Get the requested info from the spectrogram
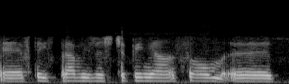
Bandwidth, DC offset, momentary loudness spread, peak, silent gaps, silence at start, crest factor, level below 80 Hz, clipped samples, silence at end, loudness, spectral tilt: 6.2 kHz; under 0.1%; 4 LU; -12 dBFS; none; 0 s; 12 dB; -62 dBFS; under 0.1%; 0.15 s; -24 LUFS; -8.5 dB/octave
